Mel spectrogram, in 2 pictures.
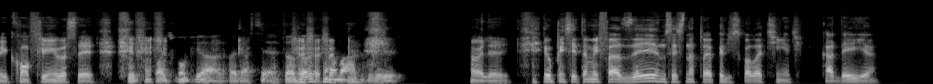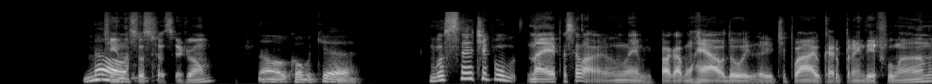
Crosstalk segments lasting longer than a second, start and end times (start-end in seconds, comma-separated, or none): none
